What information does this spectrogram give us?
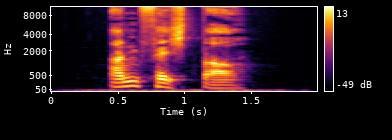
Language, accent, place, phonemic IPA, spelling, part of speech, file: German, Germany, Berlin, /ˈanˌfɛçtbaːɐ̯/, anfechtbar, adjective, De-anfechtbar.ogg
- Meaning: 1. contestable, disputable 2. exceptional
